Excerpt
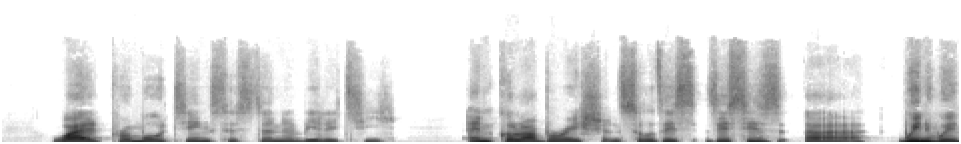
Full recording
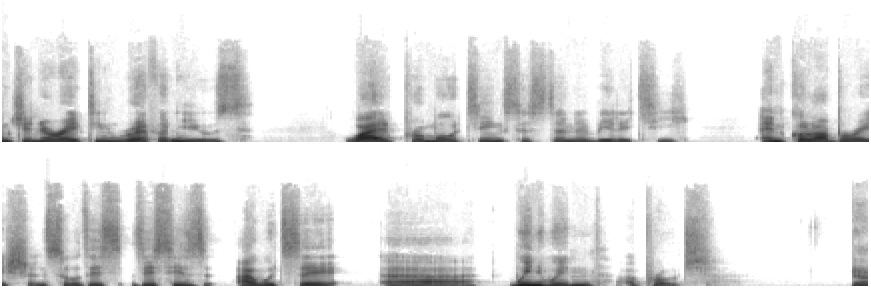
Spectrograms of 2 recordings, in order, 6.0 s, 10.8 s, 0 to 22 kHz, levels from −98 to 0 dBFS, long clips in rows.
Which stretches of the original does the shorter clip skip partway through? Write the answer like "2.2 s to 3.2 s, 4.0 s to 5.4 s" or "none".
6.8 s to 8.0 s

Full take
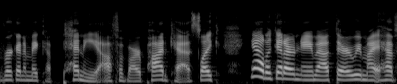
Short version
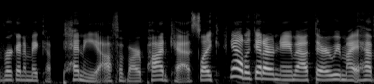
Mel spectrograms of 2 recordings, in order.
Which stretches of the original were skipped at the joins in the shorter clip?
2.2 s to 2.4 s

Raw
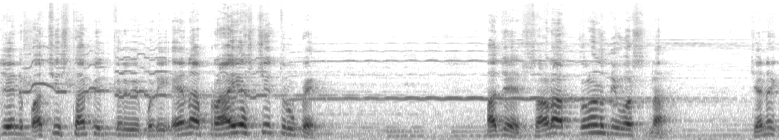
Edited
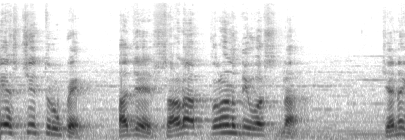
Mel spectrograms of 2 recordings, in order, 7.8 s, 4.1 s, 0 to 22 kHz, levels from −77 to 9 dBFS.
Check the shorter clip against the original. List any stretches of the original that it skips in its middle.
3.3 s to 4.7 s

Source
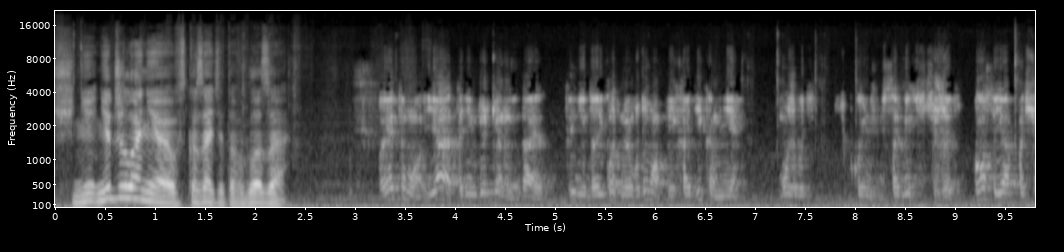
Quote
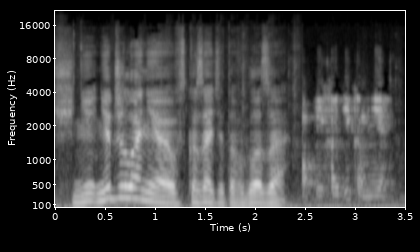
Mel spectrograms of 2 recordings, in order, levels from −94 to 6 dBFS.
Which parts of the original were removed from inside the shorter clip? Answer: 2.5 s to 6.0 s

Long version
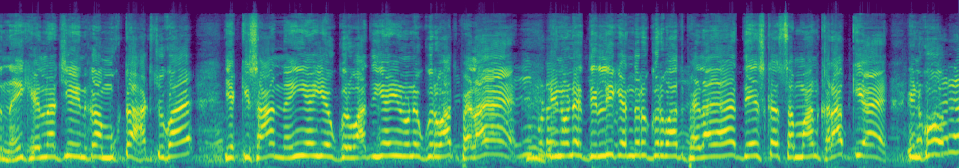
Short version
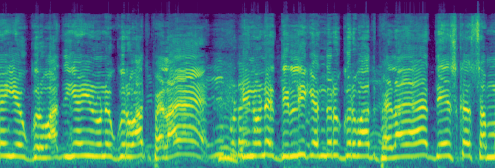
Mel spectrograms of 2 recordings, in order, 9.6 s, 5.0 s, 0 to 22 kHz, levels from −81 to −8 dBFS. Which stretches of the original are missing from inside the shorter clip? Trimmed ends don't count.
none

